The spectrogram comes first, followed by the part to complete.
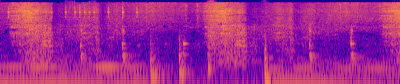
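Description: A small metal scoop scraping through sand and tipping it into a little aluminium cup, two rasping scrapes, one near the start and one about two seconds in, with light clicks. Background music runs underneath.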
